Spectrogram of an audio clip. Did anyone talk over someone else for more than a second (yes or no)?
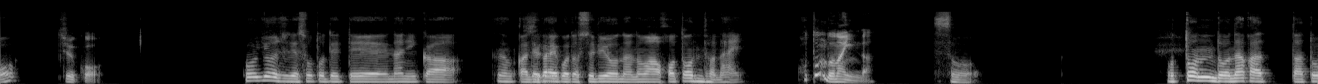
no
